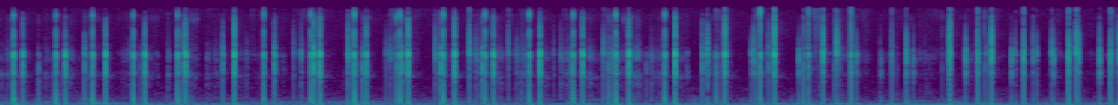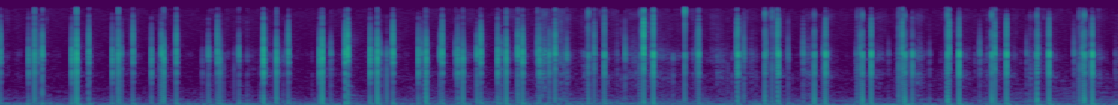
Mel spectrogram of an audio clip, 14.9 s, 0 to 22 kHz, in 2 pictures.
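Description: Long purple nails tap and scratch the two metal mic capsule heads of a small Tascam DR-05 handheld recorder with a plastic body. The result is a fast, dense stream of sharp, bright clicks and scratchy crackles with almost no ring, heard close up and upfront with very little low end.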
